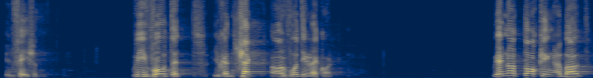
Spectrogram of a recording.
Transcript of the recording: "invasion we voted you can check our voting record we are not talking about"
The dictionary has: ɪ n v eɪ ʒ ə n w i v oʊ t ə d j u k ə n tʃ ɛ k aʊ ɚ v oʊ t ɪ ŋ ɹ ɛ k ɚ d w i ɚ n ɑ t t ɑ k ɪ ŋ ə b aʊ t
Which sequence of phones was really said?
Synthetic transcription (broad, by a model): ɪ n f eɪ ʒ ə n w i v oʊ t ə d j u k ə n tʃ ɛ k aʊ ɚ v oʊ t ɪ ŋ ɹ ɛ k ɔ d w i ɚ n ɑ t t ɑ k ɪ ŋ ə b aʊ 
